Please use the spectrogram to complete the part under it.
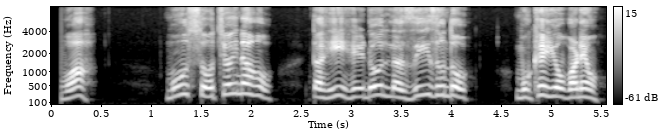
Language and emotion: Sindhi, surprised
